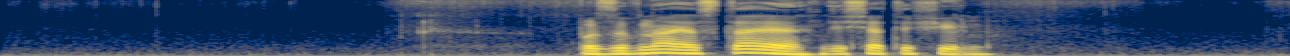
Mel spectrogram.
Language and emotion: Russian, neutral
